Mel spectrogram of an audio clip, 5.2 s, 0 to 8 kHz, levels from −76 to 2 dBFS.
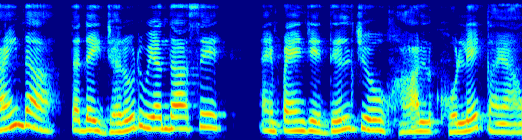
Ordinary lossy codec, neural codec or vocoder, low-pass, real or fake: none; none; 7.2 kHz; real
